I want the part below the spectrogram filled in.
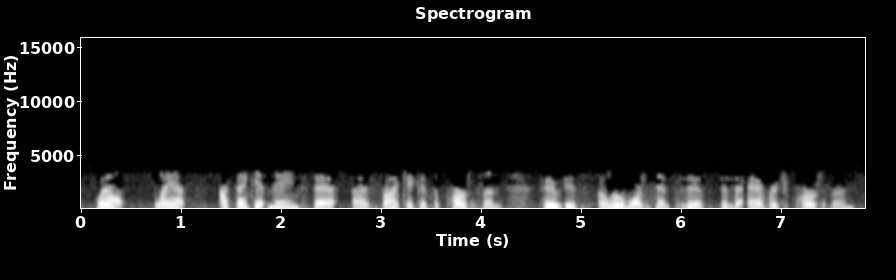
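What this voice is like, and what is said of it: Noticeable regional accent. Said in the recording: “I recognize your accent.”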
